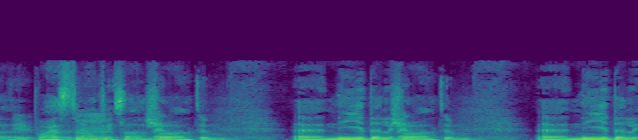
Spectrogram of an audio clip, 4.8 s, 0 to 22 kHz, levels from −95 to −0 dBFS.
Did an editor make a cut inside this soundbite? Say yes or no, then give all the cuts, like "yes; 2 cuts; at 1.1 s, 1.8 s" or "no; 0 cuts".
yes; 1 cut; at 2.9 s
